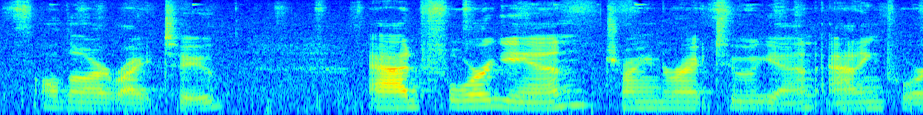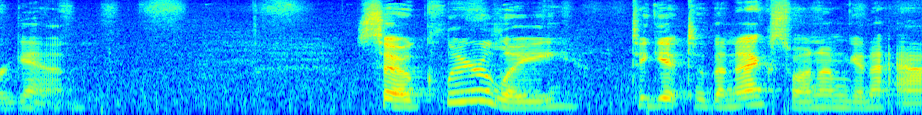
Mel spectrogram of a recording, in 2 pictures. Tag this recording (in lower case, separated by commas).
writing, speech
